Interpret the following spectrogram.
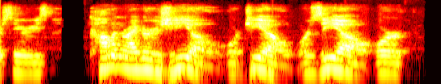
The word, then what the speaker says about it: Zi-O: yeah jewel but like people who haven't really looked into the show are pronouncing it zo and everybody who has looked into the show or pronouncing a Geo but in the show they say geo so I don't know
